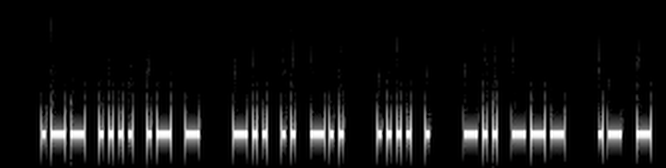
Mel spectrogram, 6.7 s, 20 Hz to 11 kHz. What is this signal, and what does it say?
Morse code, heard as a keyed tone, about 25 wpm, 700 Hz. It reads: WHAT DID HE DO AT
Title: Sentences from Top 1000 Words - Review Part 1 - 25wpm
